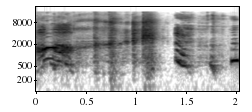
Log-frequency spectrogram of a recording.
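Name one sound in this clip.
A young boy laughs.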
